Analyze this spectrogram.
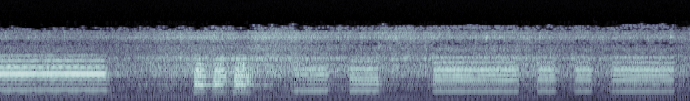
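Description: Several car horns honk repeatedly in overlapping bursts, a long blast followed by shorter irregular toots, loud with steady traffic rumble underneath.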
